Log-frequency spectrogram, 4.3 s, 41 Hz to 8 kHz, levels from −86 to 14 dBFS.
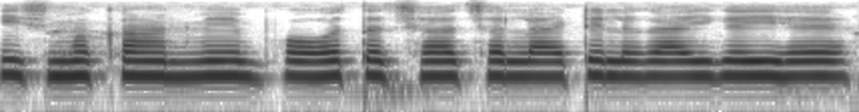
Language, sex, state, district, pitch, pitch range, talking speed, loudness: Hindi, female, Jharkhand, Palamu, 225 Hz, 225-230 Hz, 140 wpm, -12 LUFS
